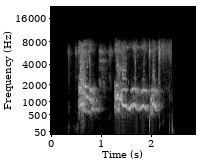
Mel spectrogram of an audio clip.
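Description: A person imitating a dog barking, two drawn-out, loud bark-like vocal bursts in quick succession with nothing else around them.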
